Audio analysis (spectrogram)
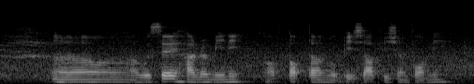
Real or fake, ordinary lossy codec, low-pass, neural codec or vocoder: real; none; 7.2 kHz; none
